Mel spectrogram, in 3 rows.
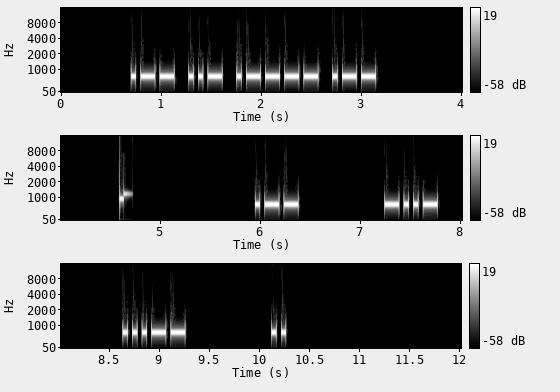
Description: Morse code, heard as a keyed tone, about 25 wpm, spaced as for 13 wpm, 700 Hz. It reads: WU1W WX3I
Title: USA Call Signs - 4 Characters - 6x Character Spacing - 25wpm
